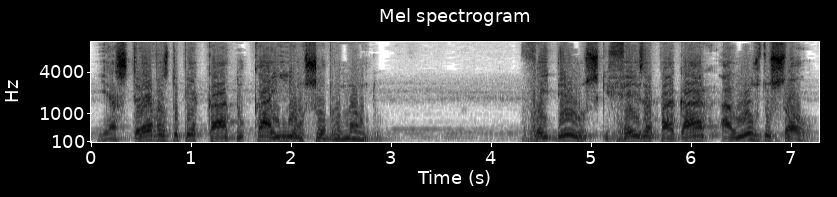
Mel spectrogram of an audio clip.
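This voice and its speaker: A man giving a solemn, measured devotional narration with scripture readings. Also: mid-range voice, a little mellow, low-quality recording.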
